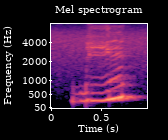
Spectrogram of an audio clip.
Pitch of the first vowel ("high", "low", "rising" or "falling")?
rising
